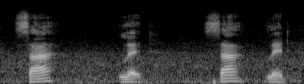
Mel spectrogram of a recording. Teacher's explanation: So I'm going to pronounce that vowel correctly. But, in the non-tonic syllable, we don't say the same pronunciation of the a.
